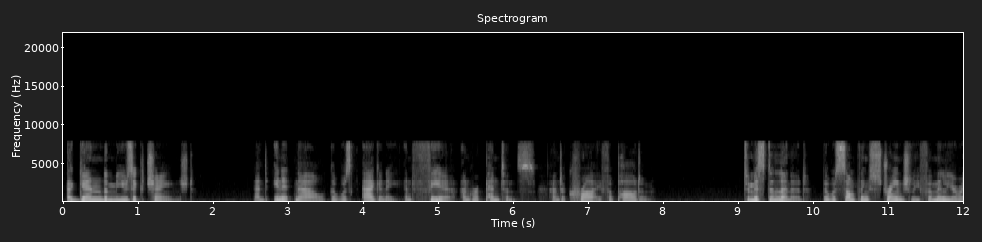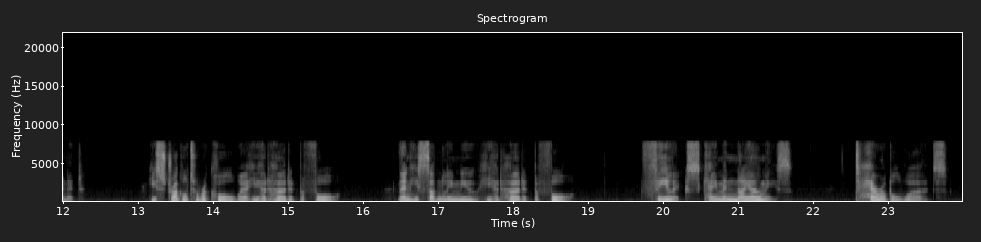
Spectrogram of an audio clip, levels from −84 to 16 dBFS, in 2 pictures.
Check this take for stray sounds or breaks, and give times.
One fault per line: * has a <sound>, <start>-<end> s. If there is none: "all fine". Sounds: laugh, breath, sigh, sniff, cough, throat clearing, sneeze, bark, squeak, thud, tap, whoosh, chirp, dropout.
all fine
